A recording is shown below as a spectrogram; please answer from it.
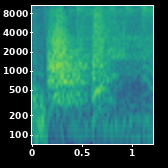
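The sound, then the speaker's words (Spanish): A neighbour's dog barking, a few loud, rough barks in quick succession that fade slightly toward the end. “Es el perro del vecino.”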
